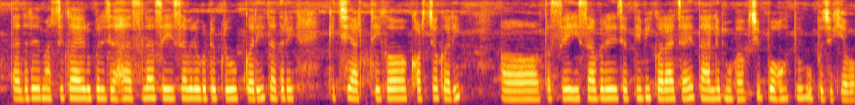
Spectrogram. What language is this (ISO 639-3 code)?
ori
